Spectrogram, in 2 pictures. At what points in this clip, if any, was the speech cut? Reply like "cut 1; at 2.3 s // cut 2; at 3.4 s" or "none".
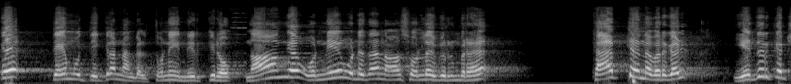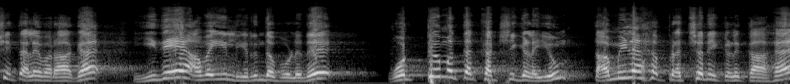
cut 1; at 2.4 s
